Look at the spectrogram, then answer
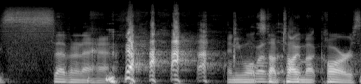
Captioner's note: laughing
